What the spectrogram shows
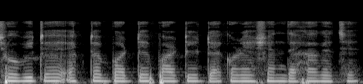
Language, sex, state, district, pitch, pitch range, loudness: Bengali, male, Assam, Kamrup Metropolitan, 150 Hz, 145-155 Hz, -22 LUFS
